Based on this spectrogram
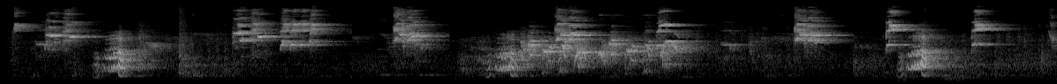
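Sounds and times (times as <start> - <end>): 
parrots: 0.1 - 10.5.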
